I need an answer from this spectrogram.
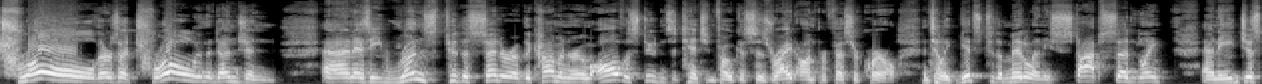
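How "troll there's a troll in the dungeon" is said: plain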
